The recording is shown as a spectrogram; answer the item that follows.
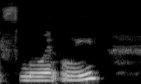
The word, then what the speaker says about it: fluently: Again, you could pronounce it fluently, but I'm going to say fluently because we have the N and the L.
